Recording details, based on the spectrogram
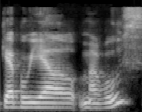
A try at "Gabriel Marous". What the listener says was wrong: Yeah, I like to say Gabriel Marous. Gabrielle tends to be for a female here in America, at least. so just Gabriel Marous.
